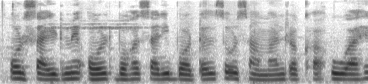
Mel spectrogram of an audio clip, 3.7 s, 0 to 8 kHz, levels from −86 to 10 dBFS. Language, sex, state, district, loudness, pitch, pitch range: Hindi, female, Himachal Pradesh, Shimla, -16 LUFS, 190 Hz, 185-200 Hz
